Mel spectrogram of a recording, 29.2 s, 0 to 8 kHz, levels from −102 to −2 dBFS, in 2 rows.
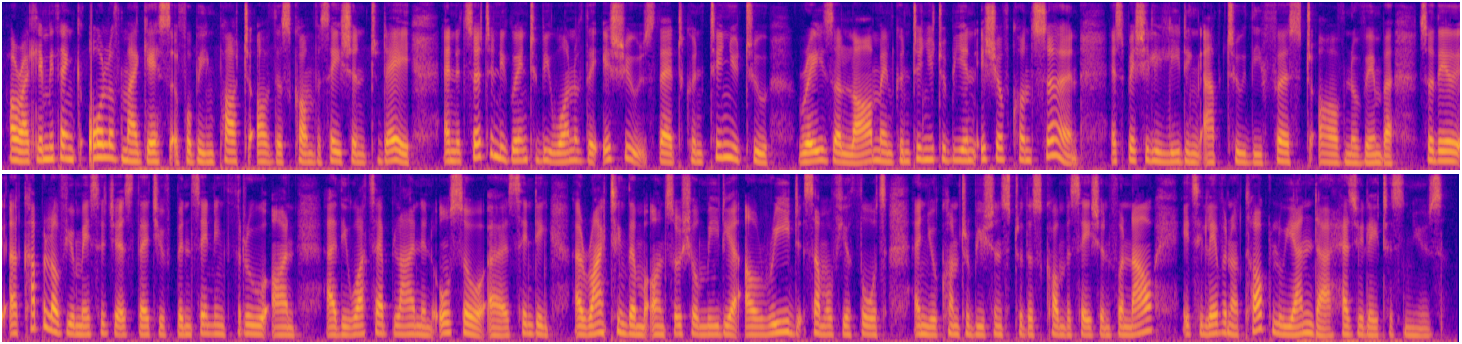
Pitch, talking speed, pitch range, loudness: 160 Hz, 200 wpm, 145-180 Hz, -28 LUFS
